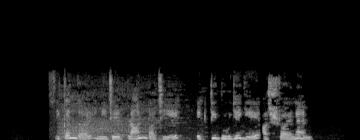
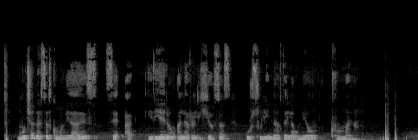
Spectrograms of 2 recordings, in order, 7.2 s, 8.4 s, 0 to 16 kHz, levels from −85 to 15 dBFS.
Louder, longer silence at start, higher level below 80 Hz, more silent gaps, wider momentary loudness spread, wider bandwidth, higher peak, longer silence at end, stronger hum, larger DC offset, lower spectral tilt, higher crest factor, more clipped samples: first, -18 LUFS vs -27 LUFS; first, 1.05 s vs 0.1 s; second, -60 dBFS vs -54 dBFS; neither; second, 7 LU vs 14 LU; second, 8 kHz vs 11.5 kHz; about the same, -2 dBFS vs -2 dBFS; first, 1 s vs 0.45 s; neither; neither; second, -4.5 dB/octave vs -6 dB/octave; second, 16 dB vs 24 dB; neither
